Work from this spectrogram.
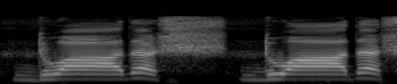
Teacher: তাহলে উচ্চারণটা কীরকম, মনে করেন যে দ্বাদশ আছে, দয়ের নিচে বফলা, দয়ের নিচে বফলা থাকলে প্রথমে দ উচ্চারণ হবে, তারপরে উ উচ্চারণ হবে, তারপরে অ উচ্চারণ হবে। তাহলে উচ্চারণটা হবে দ্বাদশ, দ্বাদশ, অর্থাৎ রস্যউটা উচ্চারণের জন্য আমরা দয়ের নিচে রস্য উকারটা দিয়ে দিলাম।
